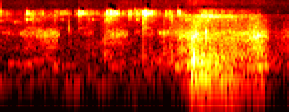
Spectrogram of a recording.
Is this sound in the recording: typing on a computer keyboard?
no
